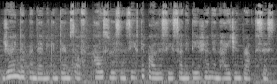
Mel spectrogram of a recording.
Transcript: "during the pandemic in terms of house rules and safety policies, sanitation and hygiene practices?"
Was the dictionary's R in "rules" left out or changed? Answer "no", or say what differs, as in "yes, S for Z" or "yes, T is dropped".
yes, W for R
